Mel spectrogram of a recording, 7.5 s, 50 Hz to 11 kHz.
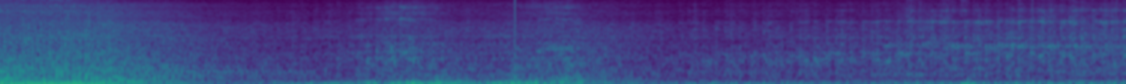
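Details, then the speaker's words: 7.3 Powerstroke diesel just restarted after injector work, a puff of smoke: deep uneven clatter with idle surging and sagging; rough idle persists, cause unknown. "we're alive a little pop of smoke there oh a little idle search all right let's get a little rest still not 100 happy though"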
